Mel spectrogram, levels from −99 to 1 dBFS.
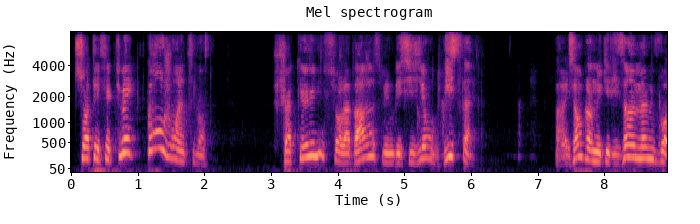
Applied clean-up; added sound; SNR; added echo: neural mask model DeepFilterNet 3.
